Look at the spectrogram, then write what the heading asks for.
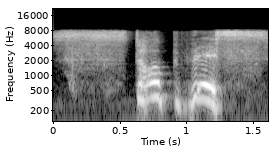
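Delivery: high, hissed-out line. A player voices her character grappling a foe, hissing at the director. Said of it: "she hisses out".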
